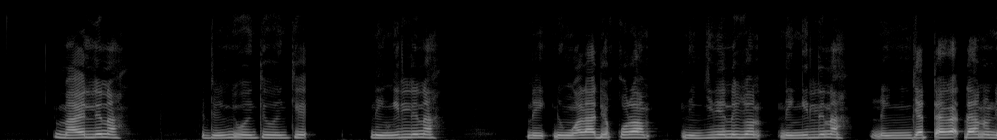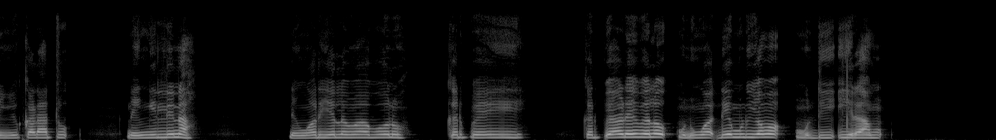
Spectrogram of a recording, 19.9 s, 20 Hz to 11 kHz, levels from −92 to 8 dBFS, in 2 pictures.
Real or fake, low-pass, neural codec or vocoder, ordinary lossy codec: real; 9.9 kHz; none; none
